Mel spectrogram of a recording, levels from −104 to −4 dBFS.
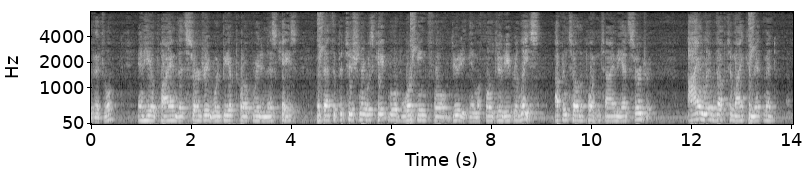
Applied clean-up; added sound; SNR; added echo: none; Thump, thud; 12 dB; reverberation time 0.2 s.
